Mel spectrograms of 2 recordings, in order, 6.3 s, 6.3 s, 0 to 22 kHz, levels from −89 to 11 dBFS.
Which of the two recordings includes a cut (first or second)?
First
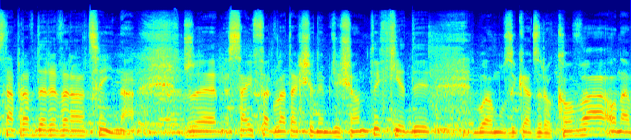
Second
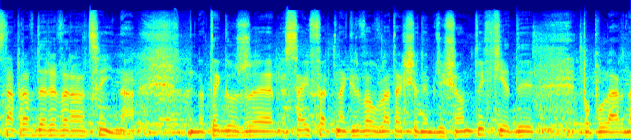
first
